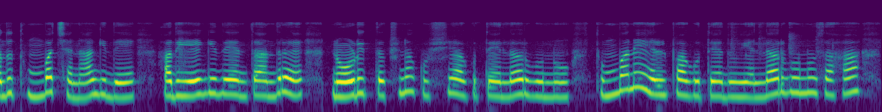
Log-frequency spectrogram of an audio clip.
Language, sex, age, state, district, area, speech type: Kannada, female, 30-45, Karnataka, Mandya, rural, spontaneous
